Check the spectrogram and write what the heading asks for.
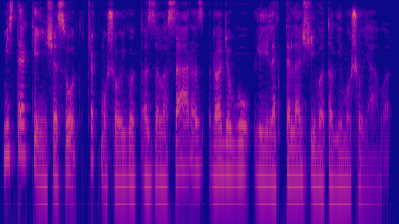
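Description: A man narrating an audiobook in an even, measured storytelling manner. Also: mid-range voice, creaky. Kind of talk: scripted narration.

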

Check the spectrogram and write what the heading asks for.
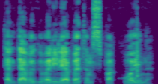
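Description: A man voicing a gentle young maidservant in an audiobook, coaxing and a little plaintive. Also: sits low, fast talker, no room sound, highs cut off. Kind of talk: audiobook character reading.

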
